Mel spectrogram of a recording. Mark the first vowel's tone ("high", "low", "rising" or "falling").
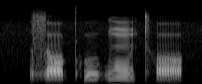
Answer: low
